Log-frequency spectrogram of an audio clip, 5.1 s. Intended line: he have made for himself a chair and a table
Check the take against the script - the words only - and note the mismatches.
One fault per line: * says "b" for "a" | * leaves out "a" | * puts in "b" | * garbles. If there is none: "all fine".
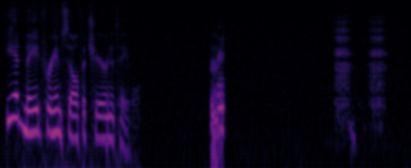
* says "had" for "have"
